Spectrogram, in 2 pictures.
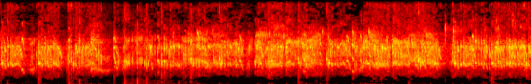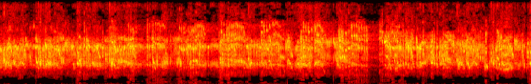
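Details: Lure call meant to draw swiftlets in and grow the colony: shrill, crowded chattering and buzzy chirps running nonstop at high pitch, with occasional short dips in loudness.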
